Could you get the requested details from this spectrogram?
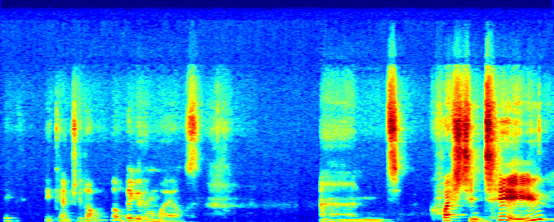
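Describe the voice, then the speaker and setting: A woman's voice: medium pitch, sing-song, measured pace, creaky, fairly bright tone. A young woman, a French teacher, running a classroom quiz with pupils in an encouraging, chatty way.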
